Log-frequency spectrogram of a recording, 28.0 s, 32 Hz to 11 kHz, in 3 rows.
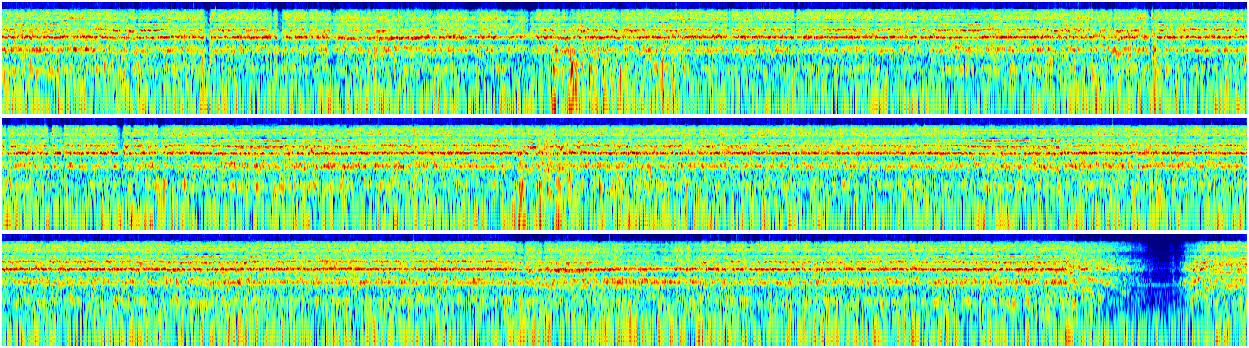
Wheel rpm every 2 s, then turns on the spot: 220, 230, 230, 230, 230, 230, 230, 240, 230, 230, 230, 230, 230, 130.
none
